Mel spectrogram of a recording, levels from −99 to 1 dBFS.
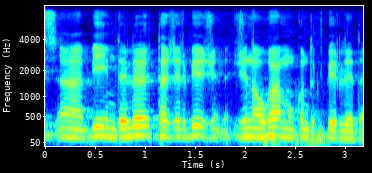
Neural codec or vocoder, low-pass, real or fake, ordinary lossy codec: none; 7.2 kHz; real; none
